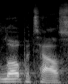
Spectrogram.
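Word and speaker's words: L'Hôpital: that it's spelled La hospitals but it's it's pronounced latal a show of hands who has not seen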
